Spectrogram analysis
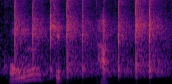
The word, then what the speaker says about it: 공깃밥: 그러니 여기는 사이시옷이 붙어서 공깃밥. 발음은 공기밥. 발음은 공깃밥으로 된소리가 사이소리에 의해서 나는 것이죠.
